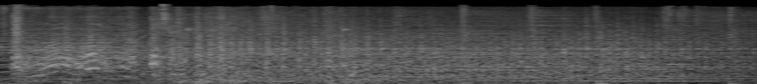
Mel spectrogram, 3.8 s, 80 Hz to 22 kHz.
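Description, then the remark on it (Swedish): A heavy diesel engine cranks and rumbles to life, its deep, throbbing idle pulsing steadily and loudly, with no voices present. “Och mineralerna som min laptop och skärmen framför mig och all min utrustning består av, de har körts upp ur gruvan med gruvlastbilar på 300 ton och fraktats med långtradare och lokomotiv, alla med stora mullrande dieselmotorer under plåten.”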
